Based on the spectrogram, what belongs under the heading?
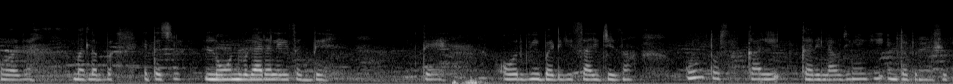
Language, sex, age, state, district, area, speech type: Dogri, female, 18-30, Jammu and Kashmir, Udhampur, rural, spontaneous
